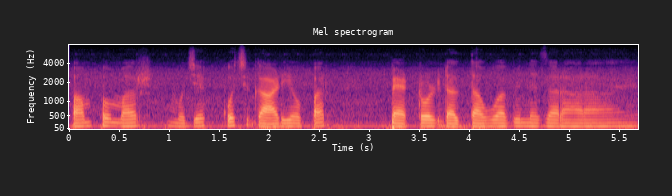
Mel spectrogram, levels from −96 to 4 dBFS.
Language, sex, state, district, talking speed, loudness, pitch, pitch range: Hindi, male, Madhya Pradesh, Katni, 145 wpm, -20 LUFS, 120 Hz, 115-125 Hz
